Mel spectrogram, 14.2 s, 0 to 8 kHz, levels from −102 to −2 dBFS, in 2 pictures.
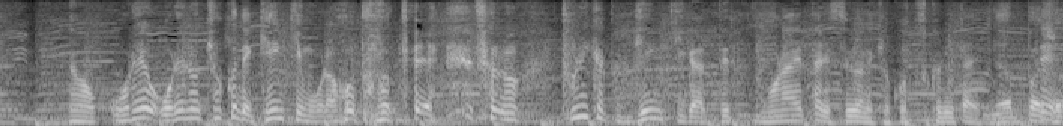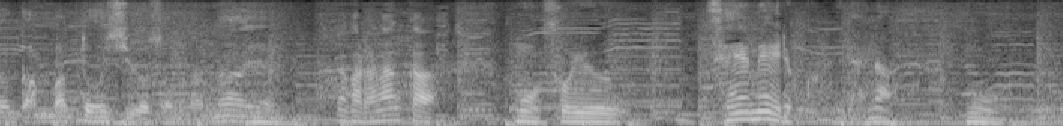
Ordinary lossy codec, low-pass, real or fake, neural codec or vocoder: none; none; real; none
